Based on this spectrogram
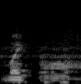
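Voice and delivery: usual speaking voice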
